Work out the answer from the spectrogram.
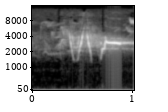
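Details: Osprey at its nest in Võrumaa, South Estonia, 2022, near a river and a fish farm: a quick run of thin chirps sweeping up and down, closing with a short level whistle.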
